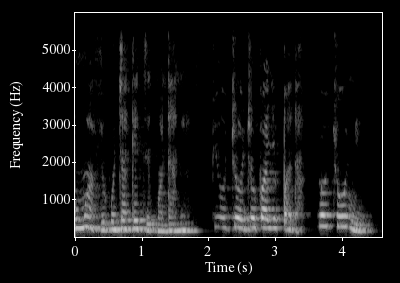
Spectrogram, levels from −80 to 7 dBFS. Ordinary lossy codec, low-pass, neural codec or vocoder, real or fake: none; 5.4 kHz; none; real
